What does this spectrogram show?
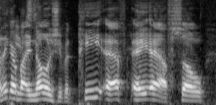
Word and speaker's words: Pfaff: we're clear I think everybody knows you but pfaf so f f p-f-a-f-f right so the appropriate pronunciation is path path so the first f is silent so you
